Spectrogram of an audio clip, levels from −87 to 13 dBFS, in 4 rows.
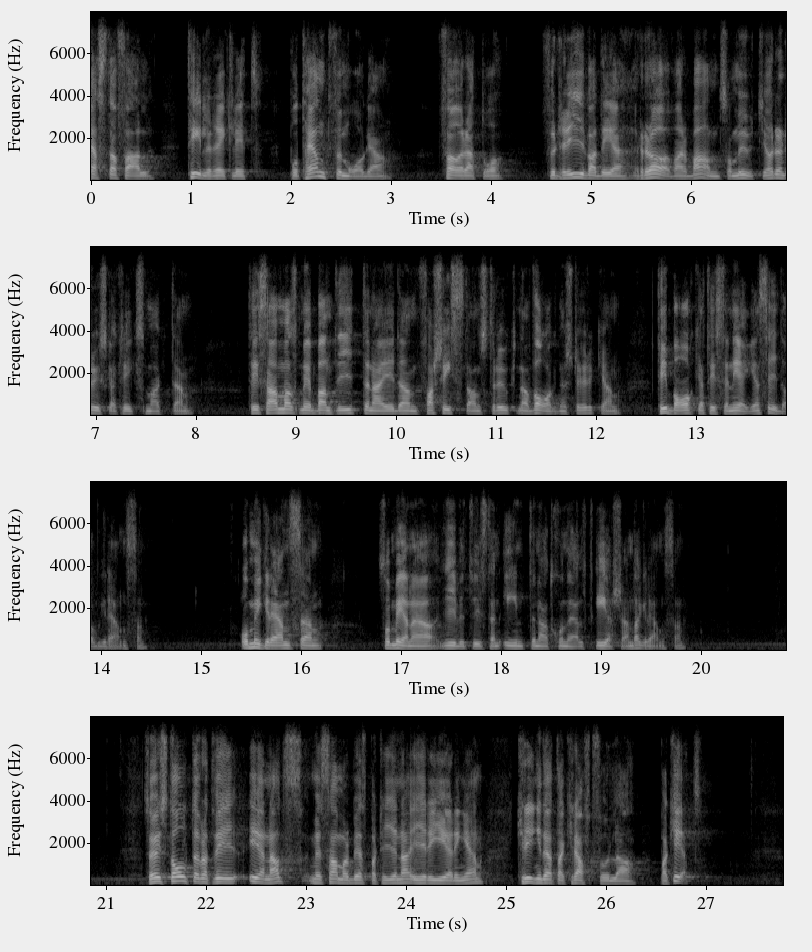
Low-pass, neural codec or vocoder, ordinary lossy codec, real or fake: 7.2 kHz; none; Opus, 32 kbps; real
